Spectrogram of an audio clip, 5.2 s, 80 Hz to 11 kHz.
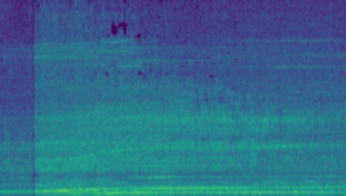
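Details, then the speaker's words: Lathe motor on a variable-speed inverter, three years after fitting, spinning up from rest past 1,460 rpm (old pulley maximum 1,400): the hum climbs, then holds steady and clean. Normal running with no knocks or grinding. "So there I've got 1,460. Still climbing. So I still have that maximum speed."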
